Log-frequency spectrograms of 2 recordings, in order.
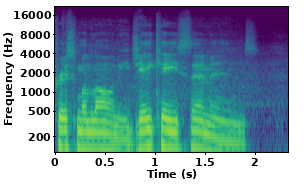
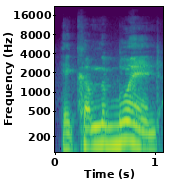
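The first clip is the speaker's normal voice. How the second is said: usual speaking voice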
